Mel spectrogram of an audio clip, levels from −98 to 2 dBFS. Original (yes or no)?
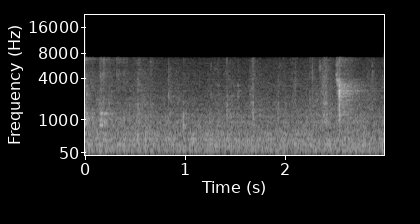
no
